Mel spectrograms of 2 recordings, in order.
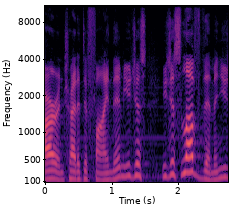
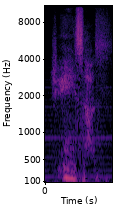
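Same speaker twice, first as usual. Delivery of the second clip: hushed, drawn-out reverent "Jesus"; super spiritual; 9 dB quieter than usual. Shown as a demonstration. Preacher showing how most hear the name, super spiritual. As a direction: breathe the name slowly, as something holy. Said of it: "super spiritual name".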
